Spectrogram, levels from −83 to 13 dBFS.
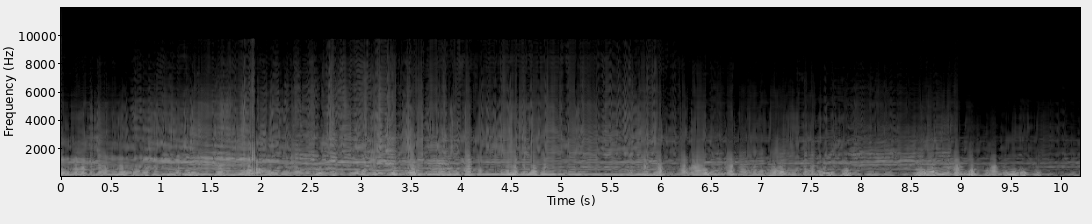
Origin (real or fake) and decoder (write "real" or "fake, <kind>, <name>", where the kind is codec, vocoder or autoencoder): fake, vocoder, BigVGAN v2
